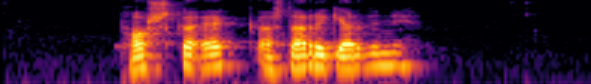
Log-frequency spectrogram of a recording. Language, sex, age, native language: Icelandic, female, 60-69, Icelandic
